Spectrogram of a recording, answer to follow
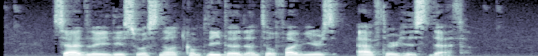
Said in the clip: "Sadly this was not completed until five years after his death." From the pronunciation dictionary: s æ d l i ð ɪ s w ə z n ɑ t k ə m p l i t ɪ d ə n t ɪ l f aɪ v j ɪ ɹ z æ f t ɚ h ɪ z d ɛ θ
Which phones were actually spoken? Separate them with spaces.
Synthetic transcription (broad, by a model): s æ d l i ð ɪ s w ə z n ɑ t k ə m p l i t ɪ d ə n t ɪ l f aɪ v j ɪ ɹ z æ f t ɚ h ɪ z d ɛ θ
